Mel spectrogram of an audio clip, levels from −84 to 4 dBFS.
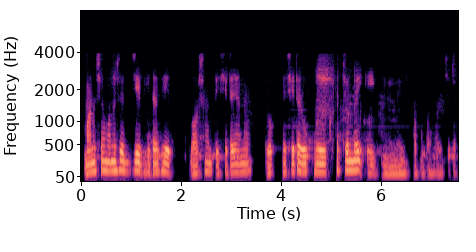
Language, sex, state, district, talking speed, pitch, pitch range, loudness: Bengali, male, West Bengal, Kolkata, 160 wpm, 105 Hz, 90-115 Hz, -19 LUFS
